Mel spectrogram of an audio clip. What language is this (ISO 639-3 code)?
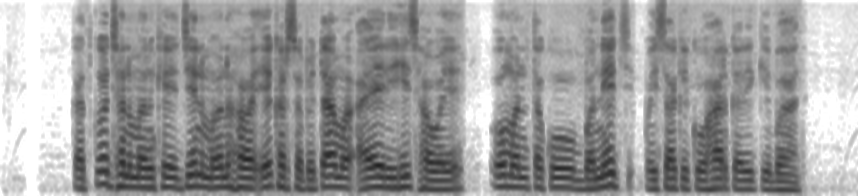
hne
